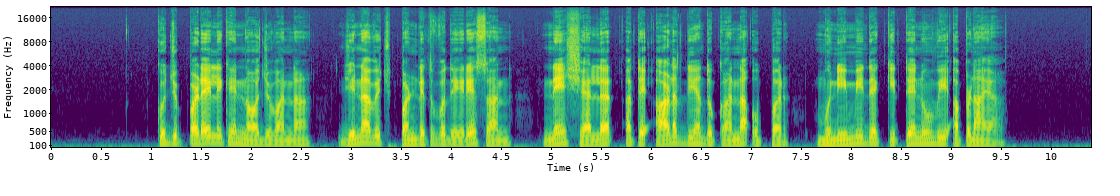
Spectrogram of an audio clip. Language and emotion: Punjabi, neutral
